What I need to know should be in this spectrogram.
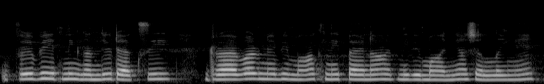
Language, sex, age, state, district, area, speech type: Urdu, female, 60+, Uttar Pradesh, Lucknow, rural, spontaneous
